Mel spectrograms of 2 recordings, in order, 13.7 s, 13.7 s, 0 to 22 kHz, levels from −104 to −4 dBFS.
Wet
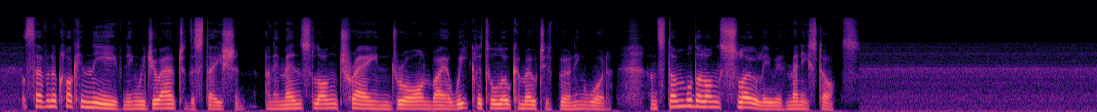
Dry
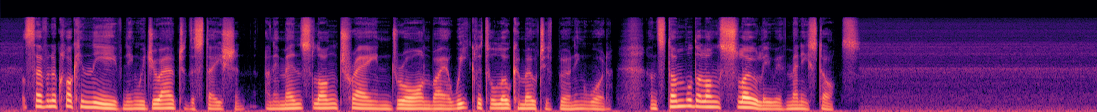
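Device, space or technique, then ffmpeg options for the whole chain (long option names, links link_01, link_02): DJ mixer with the lows and highs turned down: -filter_complex "[0:a]asettb=1/sr,asplit=3[link_01][link_02][link_03];[link_01]atrim=end=1.934[link_04];[link_02]atrim=start=1.93:end=3.36,asetpts=PTS-STARTPTS,afade=type=in:duration=0.004:curve=qsin,afade=type=out:start_time=1.426:duration=0.004:curve=qsin,highshelf=frequency=5700:gain=5[link_05];[link_03]atrim=start=3.356[link_06];[link_04][link_05]acrossfade=duration=0.004:curve1=hsin:curve2=qsin[link_07];[link_07][link_06]acrossfade=duration=0.004:curve1=qsin:curve2=hsin,acrossover=split=260 2200:gain=0.224 1 0.1[link_08][link_09][link_10];[link_08][link_09][link_10]amix=inputs=3:normalize=0,alimiter=limit=-15.5dB:level=0:latency=1:release=257,volume=-4dB"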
